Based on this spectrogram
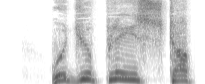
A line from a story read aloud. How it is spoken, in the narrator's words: Margot says in a sharper tone of voice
